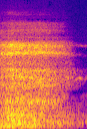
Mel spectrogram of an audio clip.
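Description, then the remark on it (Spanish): A steady, breathy exhale through the nose during a pranayama breathing exercise, after inhaling through the teeth; fairly loud, fading gradually over under two seconds and ending with a faint click. No talking. “Si tú separas tus labios y juntas tus dientes, vas a inhalar por los dientes y vas a exhalar por la nariz.”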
